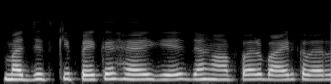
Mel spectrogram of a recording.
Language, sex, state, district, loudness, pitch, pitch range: Hindi, female, Madhya Pradesh, Dhar, -15 LUFS, 230 Hz, 220-235 Hz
